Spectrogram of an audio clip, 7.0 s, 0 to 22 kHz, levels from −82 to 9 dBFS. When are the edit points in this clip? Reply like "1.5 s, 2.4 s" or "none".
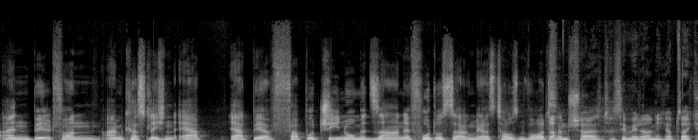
5.5 s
